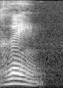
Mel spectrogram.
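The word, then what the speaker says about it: Ghain (غين): Yeah, and then after that, there's a Ghain. – Ah. – Which is pronounced like gh. Like you see, if you try too hard, it's gonna go more to the gh sound.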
